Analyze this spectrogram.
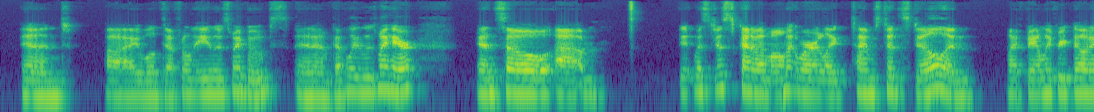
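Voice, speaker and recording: A woman of medium pitch with monotone, flat intonation and long, frequent pauses. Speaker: podcast guest. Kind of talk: casual, conversational. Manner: fast talker.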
